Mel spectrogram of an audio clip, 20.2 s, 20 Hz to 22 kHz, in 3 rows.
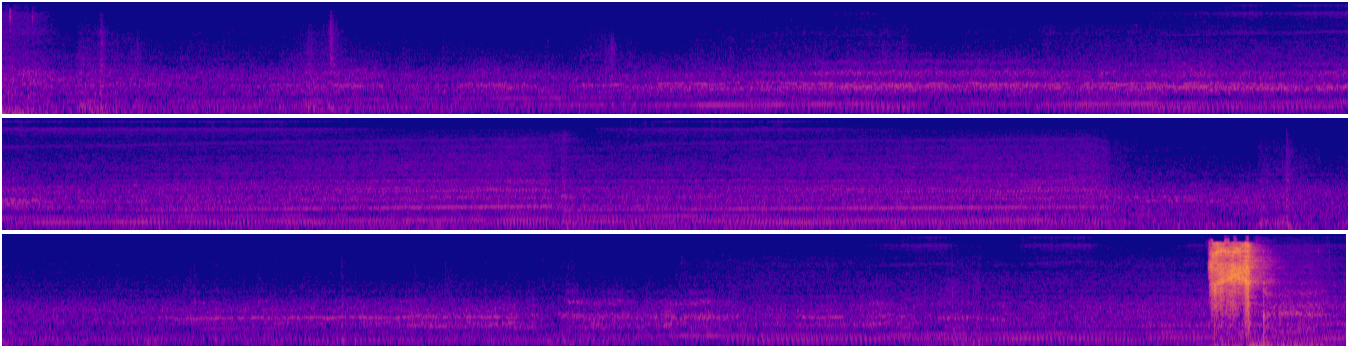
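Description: LMP2 prototype race car in a Daytona endurance racing video game, a steady engine drone with rising and falling gear pitches, easing past at moderate volume, with a sharp burst at the very end.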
